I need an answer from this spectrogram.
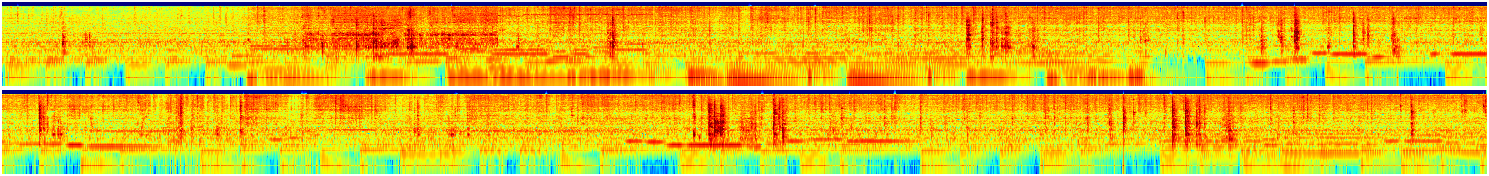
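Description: Pork-wrapped rice balls sizzling as they fry in a frying pan, the sizzle starting about two and a half seconds in, with scattered sharp clicks and taps.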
